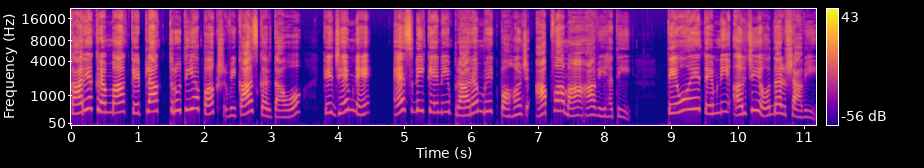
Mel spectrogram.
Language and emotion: Gujarati, neutral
